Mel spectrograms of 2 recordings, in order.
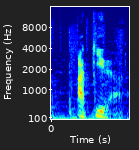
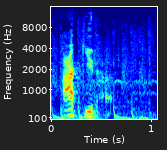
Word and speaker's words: Akira: Akira.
